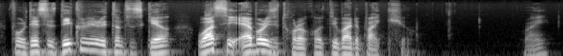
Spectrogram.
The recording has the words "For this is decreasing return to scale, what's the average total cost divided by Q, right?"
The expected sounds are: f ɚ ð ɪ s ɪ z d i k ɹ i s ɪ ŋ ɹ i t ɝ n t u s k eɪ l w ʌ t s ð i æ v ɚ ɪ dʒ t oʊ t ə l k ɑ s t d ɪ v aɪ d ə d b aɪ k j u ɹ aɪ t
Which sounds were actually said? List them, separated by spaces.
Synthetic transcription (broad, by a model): f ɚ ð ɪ s ɪ z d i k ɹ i ɪ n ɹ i t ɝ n t u s k eɪ l w ʌ t s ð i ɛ b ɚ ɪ z t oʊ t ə k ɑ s d ɪ v aɪ d ə d b aɪ k j u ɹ aɪ t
